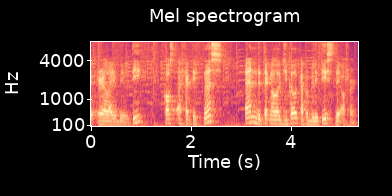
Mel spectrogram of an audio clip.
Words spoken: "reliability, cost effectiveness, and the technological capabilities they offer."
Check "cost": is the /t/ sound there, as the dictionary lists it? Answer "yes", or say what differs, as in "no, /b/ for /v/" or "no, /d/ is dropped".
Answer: yes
